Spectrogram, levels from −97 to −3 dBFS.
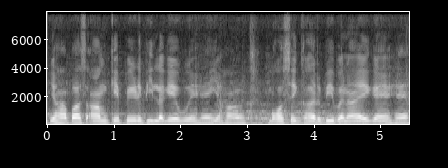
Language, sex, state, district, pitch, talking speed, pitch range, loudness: Hindi, male, Madhya Pradesh, Katni, 160 Hz, 185 wpm, 155-175 Hz, -16 LUFS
